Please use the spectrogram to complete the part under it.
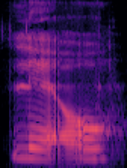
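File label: "liu", Mandarin, tone 3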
